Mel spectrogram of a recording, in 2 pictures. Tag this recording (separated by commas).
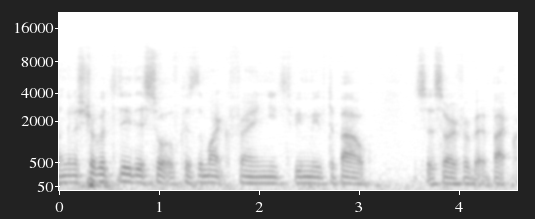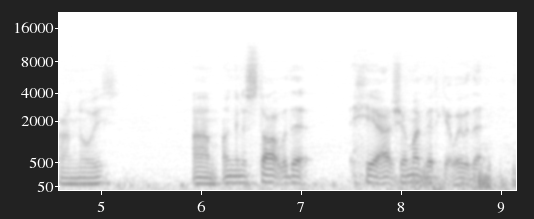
Speech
